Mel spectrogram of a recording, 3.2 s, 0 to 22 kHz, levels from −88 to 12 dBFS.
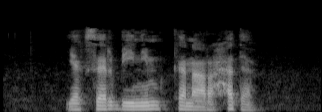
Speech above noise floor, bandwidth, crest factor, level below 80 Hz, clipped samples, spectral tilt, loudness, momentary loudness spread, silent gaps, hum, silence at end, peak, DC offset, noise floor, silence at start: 41 dB; 8 kHz; 20 dB; -54 dBFS; under 0.1%; -6 dB/octave; -24 LUFS; 8 LU; none; none; 0.65 s; -4 dBFS; under 0.1%; -64 dBFS; 0.65 s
